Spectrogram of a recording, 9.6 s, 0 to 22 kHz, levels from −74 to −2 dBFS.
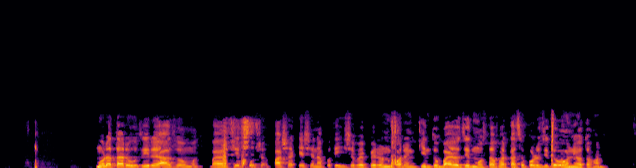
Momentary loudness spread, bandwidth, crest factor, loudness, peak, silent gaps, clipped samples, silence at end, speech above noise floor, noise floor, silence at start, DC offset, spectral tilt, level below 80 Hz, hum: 10 LU; 7.8 kHz; 18 dB; -18 LUFS; -2 dBFS; 3.04-3.13 s, 4.07-4.11 s; under 0.1%; 0.45 s; 50 dB; -68 dBFS; 0.5 s; under 0.1%; -5 dB/octave; -56 dBFS; none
